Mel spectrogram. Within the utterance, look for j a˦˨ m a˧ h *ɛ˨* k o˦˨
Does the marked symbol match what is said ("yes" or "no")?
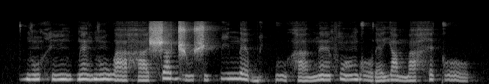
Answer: no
